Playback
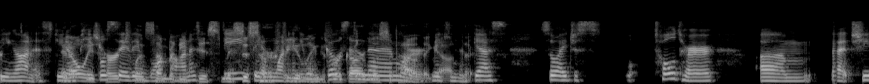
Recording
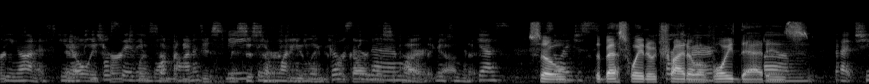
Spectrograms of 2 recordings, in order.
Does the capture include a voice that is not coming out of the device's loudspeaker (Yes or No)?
Yes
